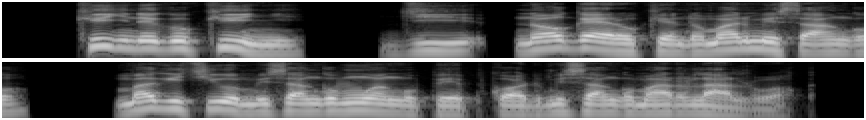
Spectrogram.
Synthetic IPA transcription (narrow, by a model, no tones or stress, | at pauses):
kiɲneɡokiɲ | d͡ʒinɔɡɛɾɔkendomanmɪsaŋɡɔ | maɡɪt͡ʃiwomɪsaŋɡomwaŋopepkɔdmɪsaŋɡɔmarlalwɔ̰k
